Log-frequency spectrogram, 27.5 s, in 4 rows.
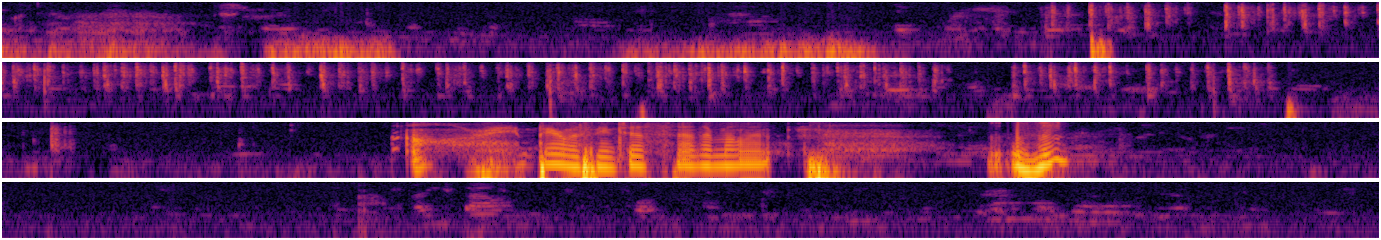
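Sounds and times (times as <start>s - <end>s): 
typing on a keyboard: 5.2s - 13.4s, 14.0s - 14.2s
speech: 16.5s - 18.0s, 18.8s - 19.2s.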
